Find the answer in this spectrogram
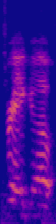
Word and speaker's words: Drago: Drago, Drago, and I would have said Drago even though I pronounced it Drago.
